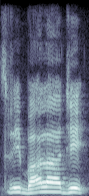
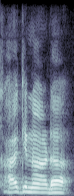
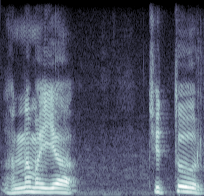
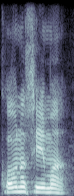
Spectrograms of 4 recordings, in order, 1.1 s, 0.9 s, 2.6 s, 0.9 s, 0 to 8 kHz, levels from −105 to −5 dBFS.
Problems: constant background noise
